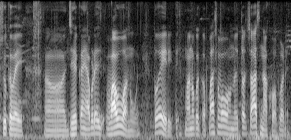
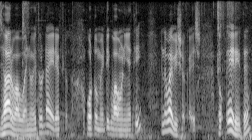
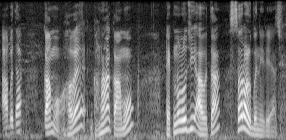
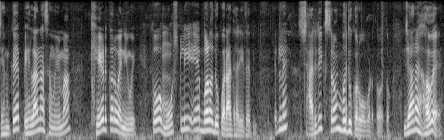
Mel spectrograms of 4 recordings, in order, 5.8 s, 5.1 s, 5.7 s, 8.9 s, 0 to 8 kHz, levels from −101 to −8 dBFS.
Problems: background sounds at intervals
